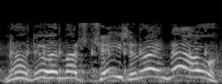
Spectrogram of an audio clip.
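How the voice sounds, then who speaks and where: A man playing a folksy, teasing old-timer sidekick with a drawn-out delivery in a 1950s radio adventure. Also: very high-pitched, expressive, full character voice. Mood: amused, teasing. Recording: dull 1950s radio recording.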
